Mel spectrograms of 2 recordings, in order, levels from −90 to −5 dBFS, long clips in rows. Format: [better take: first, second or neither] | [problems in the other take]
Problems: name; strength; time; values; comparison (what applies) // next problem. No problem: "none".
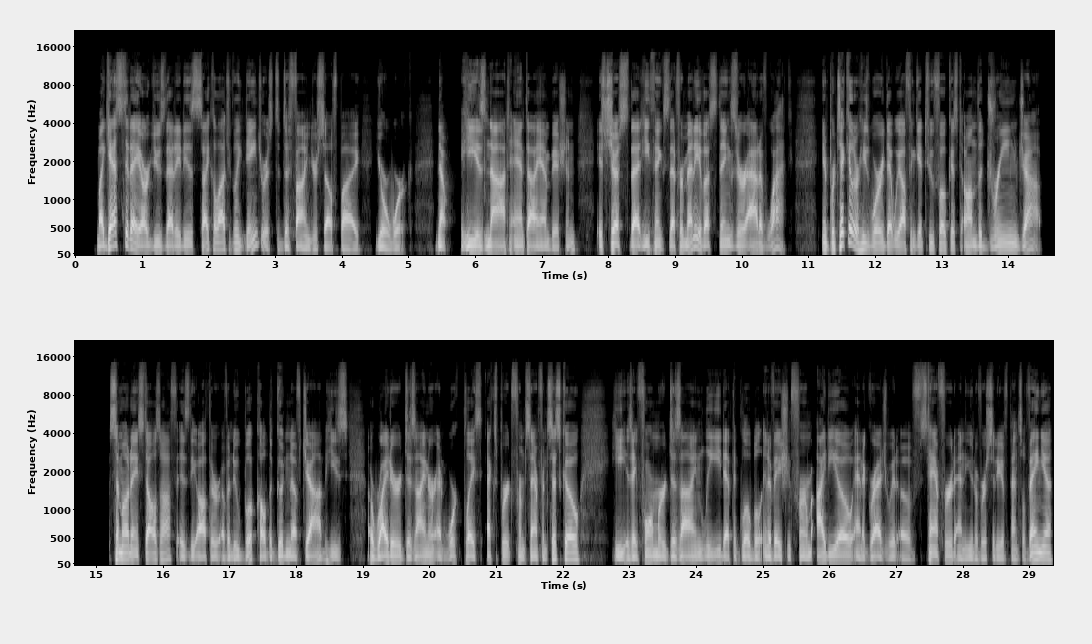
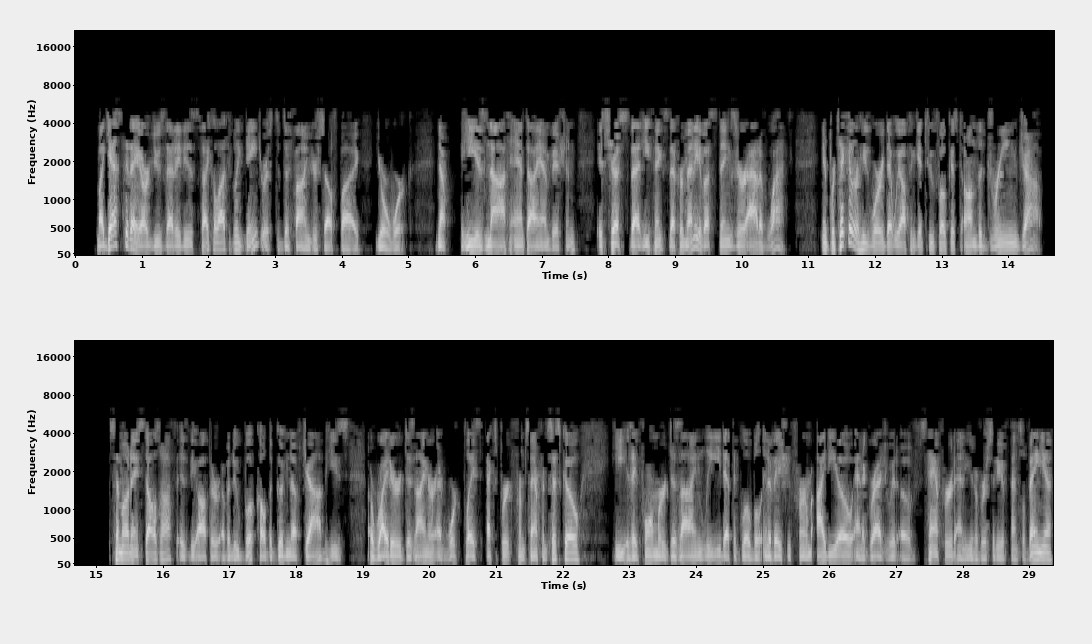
first | garbled, watery; badly; nothing above 4 kHz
